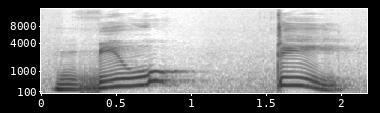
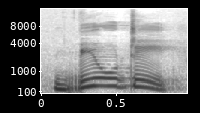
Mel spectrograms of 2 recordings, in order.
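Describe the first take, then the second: First: beauty drawn out in two parts, view, pause, टी; syllable by syllable. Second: Said in the usual way. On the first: Shown as a demonstration. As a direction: split beauty into long slow syllables. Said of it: "इसी तरह से". (Beauty को ब्यू और टी में तोड़कर, खींचकर) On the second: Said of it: "एक साथ पढ़ा जाएगा".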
